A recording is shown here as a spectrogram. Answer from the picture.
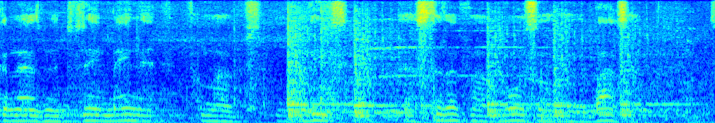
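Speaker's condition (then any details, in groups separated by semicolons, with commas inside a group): Parkinson's syndrome; mild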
